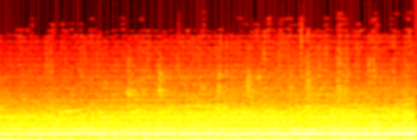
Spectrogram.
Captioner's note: cheering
